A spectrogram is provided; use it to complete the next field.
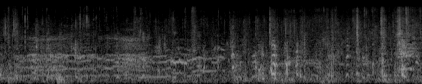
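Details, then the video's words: Several chickens in a village, with soft clucks and wavering calls mixed into loud, hissy outdoor noise, and sharper clicking sounds toward the end. "Dinlendirici Tavuk Sesleri Doğal - Köy Sesleri"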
